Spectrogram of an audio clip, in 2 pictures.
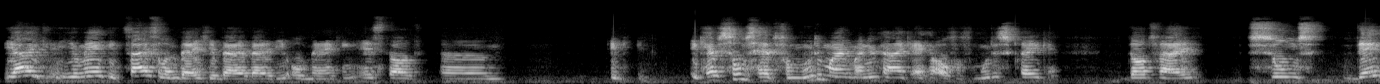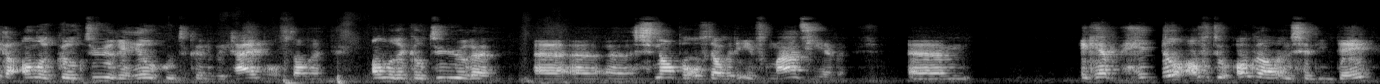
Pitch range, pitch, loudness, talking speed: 130-170 Hz, 150 Hz, -16 LUFS, 150 wpm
